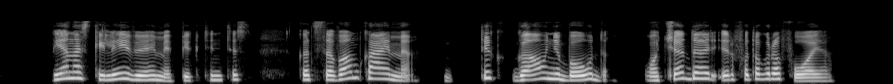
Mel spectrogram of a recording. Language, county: Lithuanian, Kaunas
